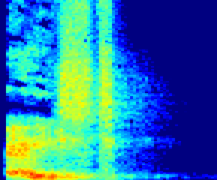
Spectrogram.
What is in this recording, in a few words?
Announcer; ace Enemy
